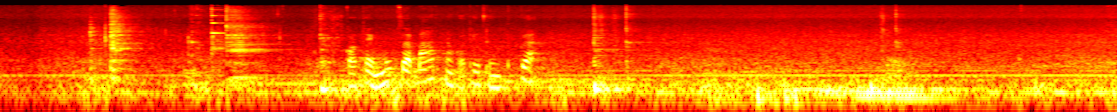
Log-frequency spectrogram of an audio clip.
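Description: A metal spoon clinks against a glass bowl.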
